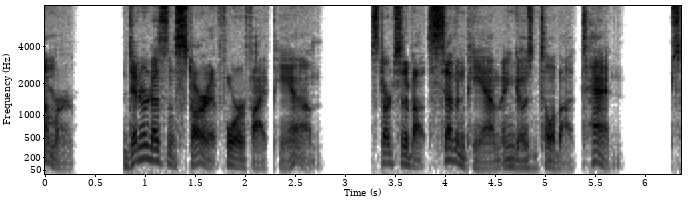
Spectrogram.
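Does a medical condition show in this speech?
No.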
